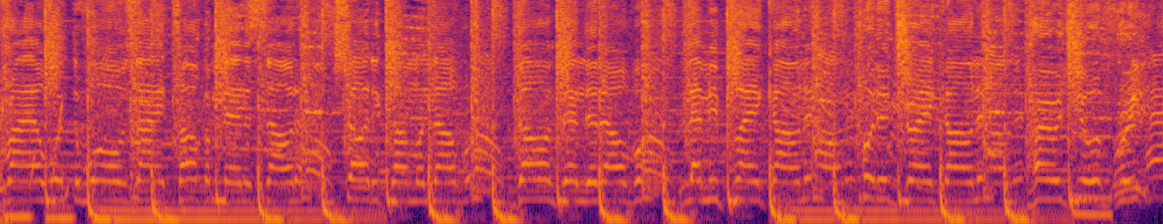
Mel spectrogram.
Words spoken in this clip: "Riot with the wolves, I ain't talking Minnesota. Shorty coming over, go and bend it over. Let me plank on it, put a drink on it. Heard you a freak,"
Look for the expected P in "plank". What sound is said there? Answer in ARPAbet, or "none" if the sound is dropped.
P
